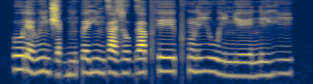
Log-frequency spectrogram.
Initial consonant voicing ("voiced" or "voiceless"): voiced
